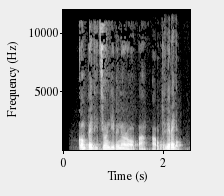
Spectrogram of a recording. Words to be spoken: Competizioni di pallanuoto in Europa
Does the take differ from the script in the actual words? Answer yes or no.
yes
